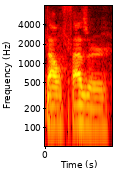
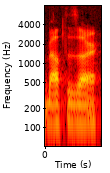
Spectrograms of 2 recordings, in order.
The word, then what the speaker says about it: Balthazar: to a demon cat named Balthazer as they not Balthazar but Balfazer. I was very mad they didn't pronounce it Balthazar.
